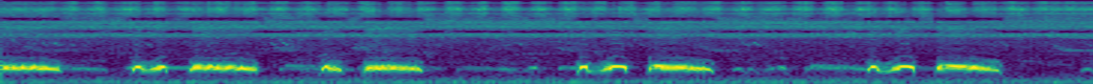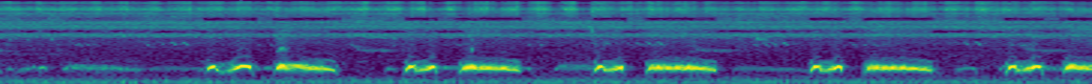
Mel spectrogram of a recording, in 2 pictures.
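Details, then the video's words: Long run of spotted dove song from Indonesia: repeated low phrases of soft lead-in notes, a quavering double coo and a sustained coo, mostly evenly spaced with a short pause midway, faint steady hiss throughout. "masteran burung tekukur atau spotted dove suara jernih"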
